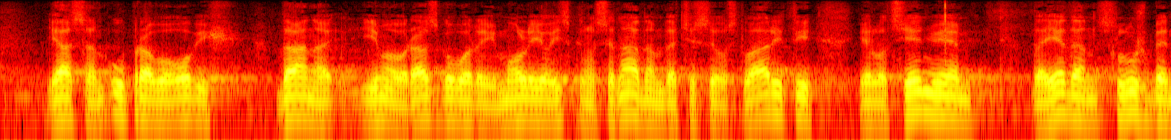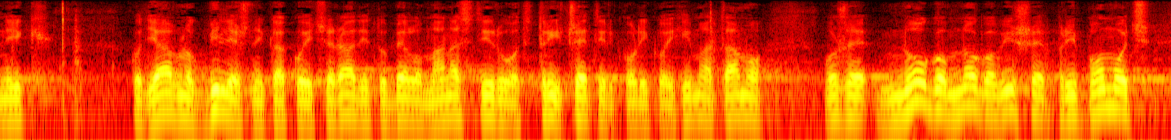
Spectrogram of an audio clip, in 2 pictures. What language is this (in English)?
Croatian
